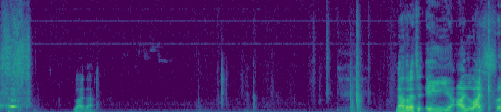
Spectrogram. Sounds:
writing on blackboard with chalk

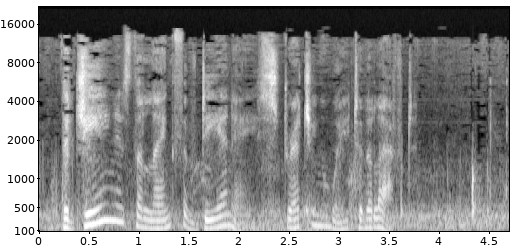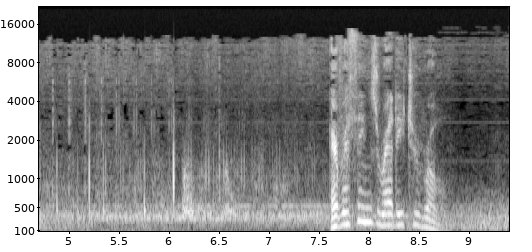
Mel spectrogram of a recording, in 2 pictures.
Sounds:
speech

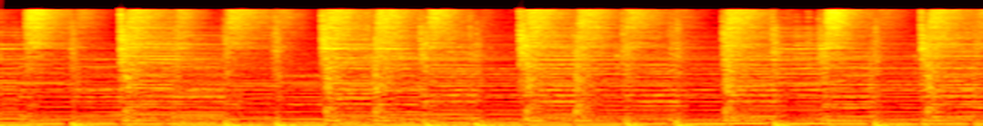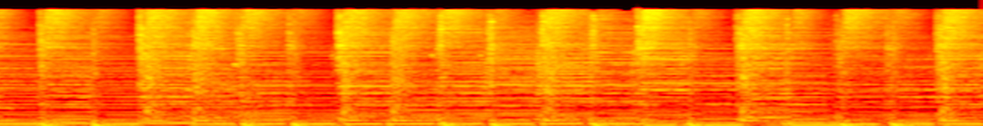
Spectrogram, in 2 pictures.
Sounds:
music

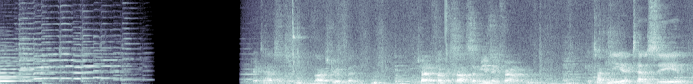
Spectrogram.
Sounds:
speech
musical instrument
music
fiddle

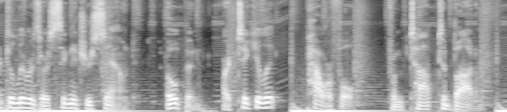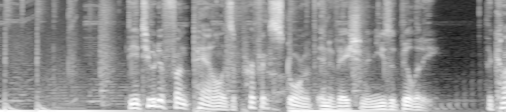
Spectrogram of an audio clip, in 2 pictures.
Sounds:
music
speech

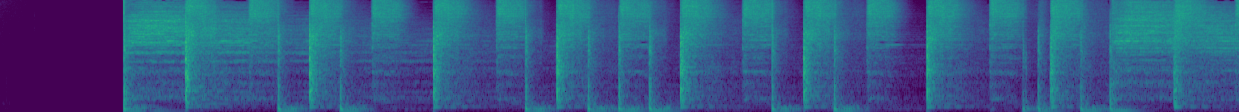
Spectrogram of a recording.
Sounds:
music
drum

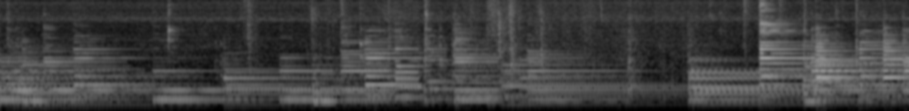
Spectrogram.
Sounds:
acoustic guitar
guitar
music
strum
plucked string instrument
musical instrument

